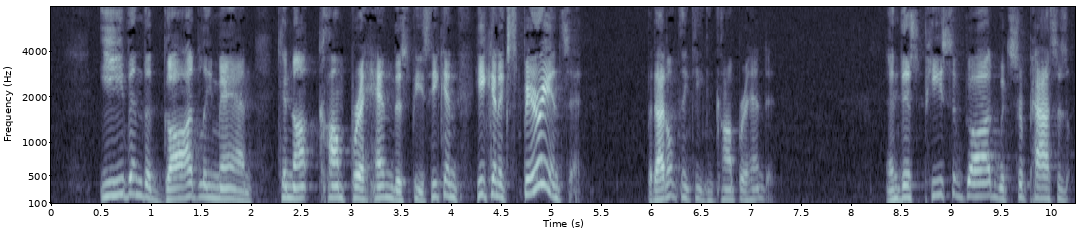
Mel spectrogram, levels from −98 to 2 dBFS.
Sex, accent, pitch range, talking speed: male, American, 155-205 Hz, 170 wpm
